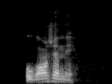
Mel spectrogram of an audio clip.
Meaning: never ever
- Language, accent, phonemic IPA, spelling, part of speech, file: French, France, /o ɡʁɑ̃ ʒa.mɛ/, au grand jamais, adverb, LL-Q150 (fra)-au grand jamais.wav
